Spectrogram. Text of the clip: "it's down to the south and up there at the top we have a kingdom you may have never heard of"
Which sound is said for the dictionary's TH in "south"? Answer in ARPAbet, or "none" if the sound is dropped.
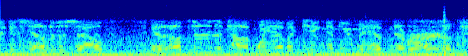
TH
